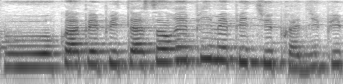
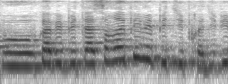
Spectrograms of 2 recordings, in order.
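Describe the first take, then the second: First: It is said at a normal speed. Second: It is said very fast.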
